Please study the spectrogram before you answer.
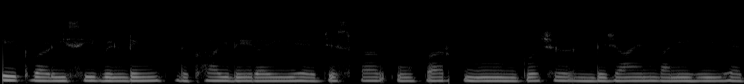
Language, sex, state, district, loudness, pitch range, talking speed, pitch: Magahi, female, Bihar, Gaya, -42 LUFS, 160-170 Hz, 135 wpm, 165 Hz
